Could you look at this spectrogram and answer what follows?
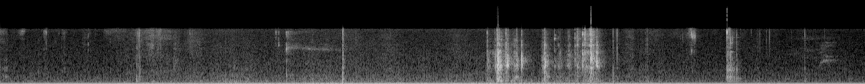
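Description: Strips of patterned paper being handled and laid down on cardstock: scattered light rustles and sharp taps, most of them about five to six seconds in, over a steady hiss.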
